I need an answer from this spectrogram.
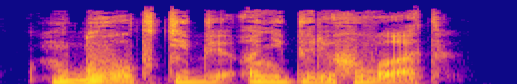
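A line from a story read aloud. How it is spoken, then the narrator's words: Hissing spider. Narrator (Russian): зашипел паук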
